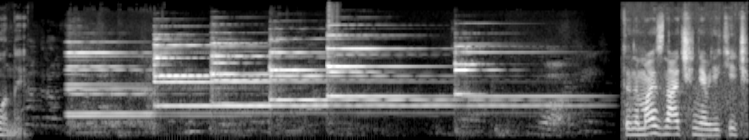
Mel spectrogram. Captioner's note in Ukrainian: дзвін від дзвонів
